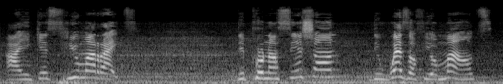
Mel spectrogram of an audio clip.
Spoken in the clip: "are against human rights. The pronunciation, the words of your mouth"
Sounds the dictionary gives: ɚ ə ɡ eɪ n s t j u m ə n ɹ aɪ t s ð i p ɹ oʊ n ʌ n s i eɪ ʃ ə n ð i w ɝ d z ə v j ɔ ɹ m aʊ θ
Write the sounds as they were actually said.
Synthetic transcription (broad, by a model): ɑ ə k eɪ s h j u m ə n ɹ aɪ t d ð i p ɹ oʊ n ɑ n s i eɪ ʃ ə n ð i w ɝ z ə f j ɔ m aʊ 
